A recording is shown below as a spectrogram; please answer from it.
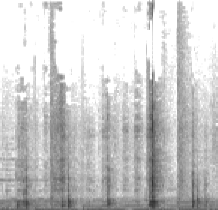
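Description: Hard plastic clicks and knocks as two Funko Pop figure display bases are handled and pushed edge to edge to fit them together, the loudest knock about one and a half seconds in.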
